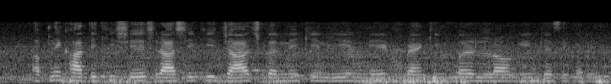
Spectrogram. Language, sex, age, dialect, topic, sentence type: Hindi, male, 18-24, Marwari Dhudhari, banking, question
